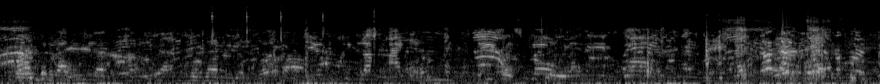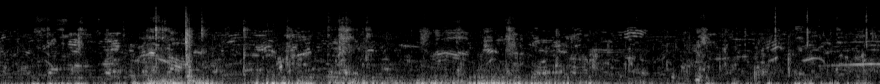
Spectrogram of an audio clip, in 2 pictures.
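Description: Young boys shout and chatter outdoors at a distance.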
